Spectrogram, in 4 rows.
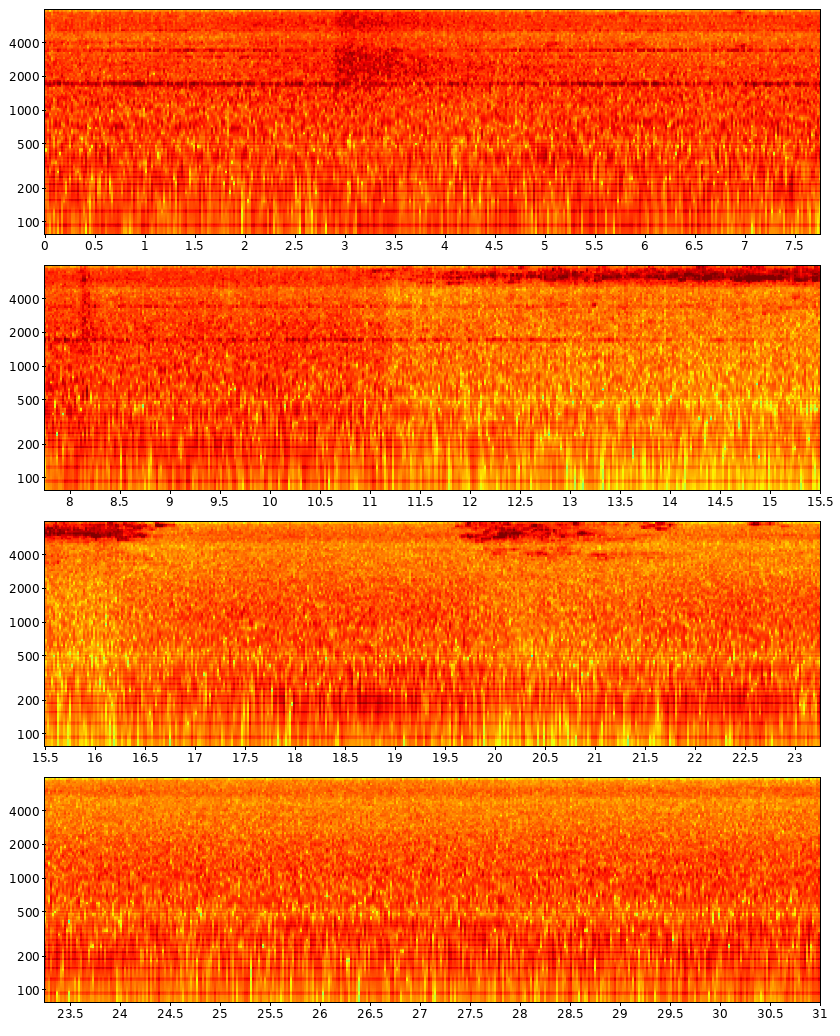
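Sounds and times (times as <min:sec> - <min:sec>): high-pitched wheel squeal: 0:04.6 - 0:16.8, 0:19.5 - 0:23.6.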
